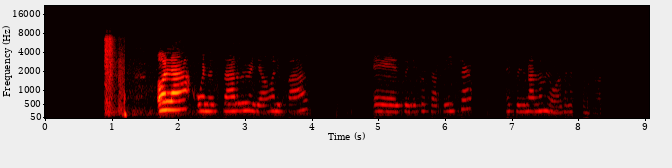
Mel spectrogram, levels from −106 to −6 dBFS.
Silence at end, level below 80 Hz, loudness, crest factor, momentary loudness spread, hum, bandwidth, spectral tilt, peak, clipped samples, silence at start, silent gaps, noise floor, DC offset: 1.5 s; under -90 dBFS; -51 LUFS; 24 dB; 21 LU; none; 7 kHz; -2.5 dB/octave; -36 dBFS; under 0.1%; 0.9 s; 3.99-4.93 s, 6.43-6.91 s; -82 dBFS; under 0.1%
